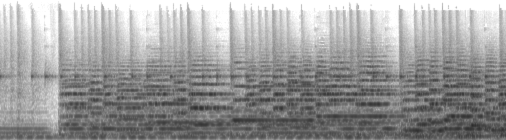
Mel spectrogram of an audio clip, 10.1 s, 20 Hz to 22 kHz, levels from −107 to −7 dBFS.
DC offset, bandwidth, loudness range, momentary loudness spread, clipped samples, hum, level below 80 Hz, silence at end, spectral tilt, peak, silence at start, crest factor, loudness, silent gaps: under 0.1%; 19 kHz; 4 LU; 12 LU; under 0.1%; none; -62 dBFS; 0 s; -5.5 dB/octave; -12 dBFS; 0 s; 18 dB; -29 LUFS; none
